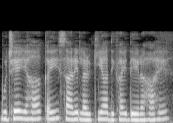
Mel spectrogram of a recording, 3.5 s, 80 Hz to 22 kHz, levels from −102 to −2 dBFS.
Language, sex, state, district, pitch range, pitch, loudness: Hindi, female, Arunachal Pradesh, Papum Pare, 195-220 Hz, 210 Hz, -14 LUFS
